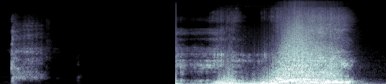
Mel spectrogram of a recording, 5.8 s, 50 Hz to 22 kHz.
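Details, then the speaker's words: Triumph TR7 V8 after propshaft repair, started and revved out of the pit: strong deep even roar dropping back cleanly; normal healthy revving. "there we go I think it has got the V8 in it it certainly likes that"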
